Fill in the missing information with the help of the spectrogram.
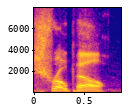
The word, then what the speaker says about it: Schroeppel: And just before we get there, it's Schropel. If you want to try to say my last name, Derek Schropel.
